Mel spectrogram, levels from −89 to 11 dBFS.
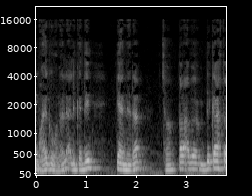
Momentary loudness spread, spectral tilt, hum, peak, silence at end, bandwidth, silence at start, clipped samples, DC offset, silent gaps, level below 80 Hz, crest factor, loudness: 7 LU; -8.5 dB/octave; none; -8 dBFS; 0 s; 15.5 kHz; 0 s; under 0.1%; under 0.1%; none; -54 dBFS; 16 dB; -24 LUFS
